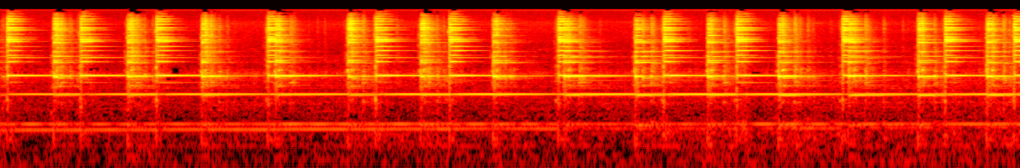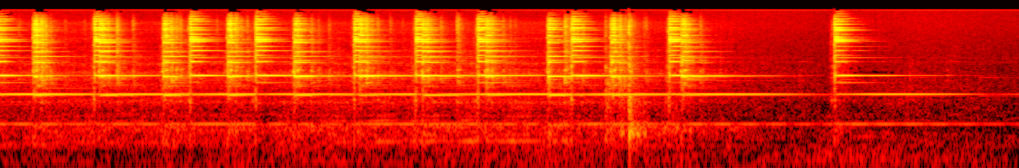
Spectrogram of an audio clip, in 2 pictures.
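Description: Level-crossing warning bell striking quickly and a little unevenly, about two strokes a second, each stroke leaving a ringing tone. It signals that the barriers are coming down for a train. Near the end the strokes stop, one last stroke follows, and the ring dies away.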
